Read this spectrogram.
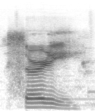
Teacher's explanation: when you reach 30 that's a soft d already it's not an obscure t it's a different t sound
